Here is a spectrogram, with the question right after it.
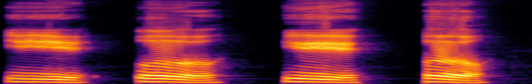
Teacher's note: u is at the front of your mouth and ooh is at the back. But your mouth shape literally doesn't change because they're both rounded vowels, meaning you round your lips to say them.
